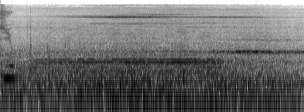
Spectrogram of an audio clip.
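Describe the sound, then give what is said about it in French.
An express train slows to a stop at a station. Sustained high metallic squeals from wheels and brakes ring over a dense rolling rumble, then the tones fade as the train settles. “Le Transmerveilleux Express s'arrête enfin en gare d'Illusio.”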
